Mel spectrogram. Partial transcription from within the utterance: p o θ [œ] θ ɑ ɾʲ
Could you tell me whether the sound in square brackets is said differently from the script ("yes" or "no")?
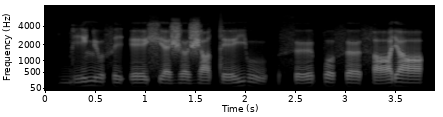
no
